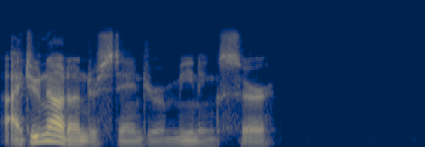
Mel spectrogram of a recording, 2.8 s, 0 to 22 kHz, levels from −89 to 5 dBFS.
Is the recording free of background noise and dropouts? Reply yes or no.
yes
